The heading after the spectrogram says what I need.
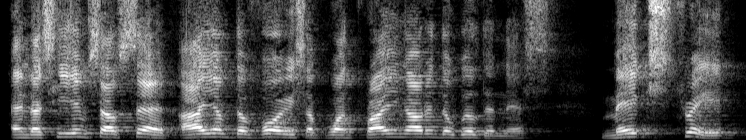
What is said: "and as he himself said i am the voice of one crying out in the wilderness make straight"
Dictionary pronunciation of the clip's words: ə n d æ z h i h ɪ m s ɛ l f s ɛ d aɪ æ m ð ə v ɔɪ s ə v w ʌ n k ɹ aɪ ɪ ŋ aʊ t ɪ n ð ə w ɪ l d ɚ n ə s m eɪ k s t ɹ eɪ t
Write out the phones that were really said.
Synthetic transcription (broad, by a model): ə n d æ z h i h ɪ m s ɛ l f s ɛ d aɪ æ m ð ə v ɔɪ s ə v w ʌ n k ɹ aɪ ɪ ŋ aʊ t ɪ n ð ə w ɪ l d ɚ n ə s m eɪ k s t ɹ eɪ t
